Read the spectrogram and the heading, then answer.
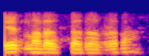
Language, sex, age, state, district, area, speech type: Kannada, male, 60+, Karnataka, Chamarajanagar, rural, conversation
